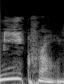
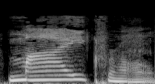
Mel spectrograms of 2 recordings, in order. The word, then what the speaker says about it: micro: 您可千万别读成 micro 了，不是，它的读音是 micro。 – 那两者之间有什么区别呢？在发音上？ – 区别是啊，第一个大的读音是 macro。梅花 a 音，小的呢是 micro，是个元音 i， micro，是的，所以一个大一个小，哎，大家把发音也要注意一下。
